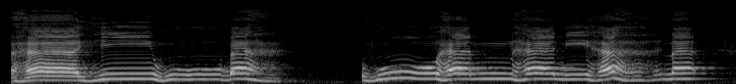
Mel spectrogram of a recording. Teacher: Keluar dari aqsal halqi, keluar dari pangkal tenggorokan.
